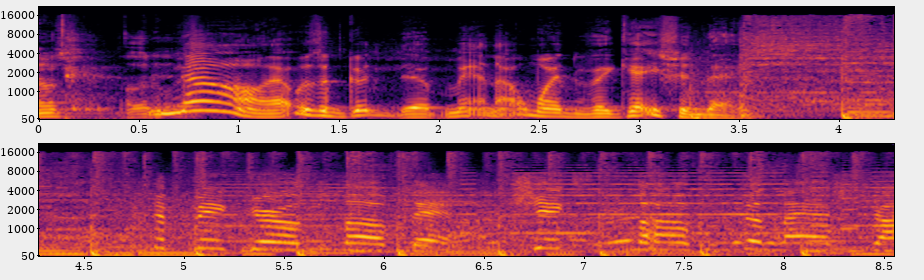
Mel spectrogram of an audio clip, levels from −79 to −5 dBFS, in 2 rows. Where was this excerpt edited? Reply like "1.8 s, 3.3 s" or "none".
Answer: 3.6 s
